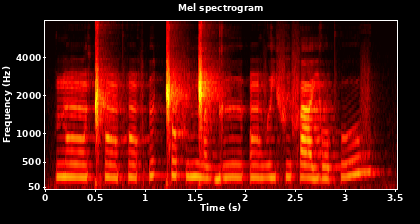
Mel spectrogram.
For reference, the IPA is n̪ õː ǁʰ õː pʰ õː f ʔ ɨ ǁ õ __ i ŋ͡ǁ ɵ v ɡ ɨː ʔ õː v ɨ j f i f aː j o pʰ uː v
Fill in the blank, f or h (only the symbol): f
